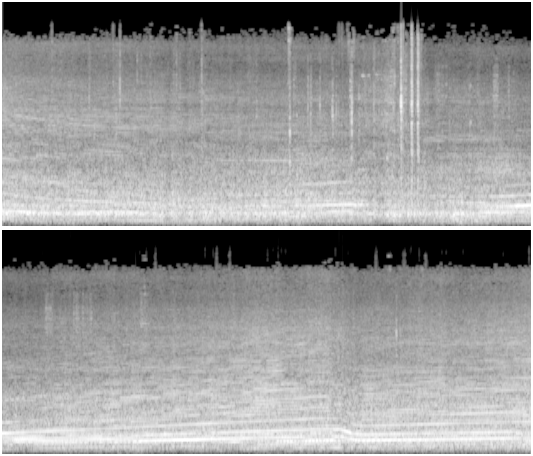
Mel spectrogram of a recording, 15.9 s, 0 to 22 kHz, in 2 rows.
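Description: Audi R8 GT's V10 engine heard from inside the cabin under hard track driving. The engine note falls at first as the car slows, then climbs steadily for several seconds under full acceleration. It drops sharply with an upshift about thirteen seconds in and starts climbing again. A few sharp clicks come near the middle.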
